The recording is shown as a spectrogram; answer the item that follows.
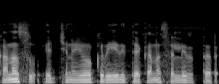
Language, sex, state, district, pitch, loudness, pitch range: Kannada, male, Karnataka, Dakshina Kannada, 105 Hz, -21 LUFS, 100-105 Hz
